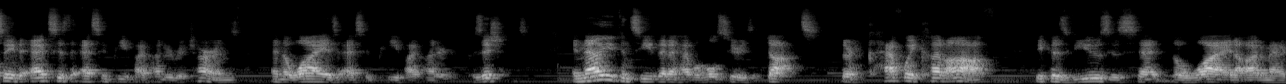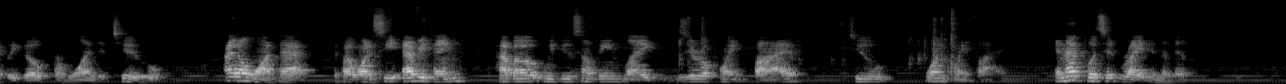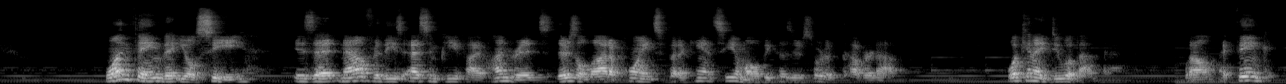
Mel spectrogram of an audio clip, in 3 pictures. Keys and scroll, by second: 19.6-20.6 typing, 20.8 Tab, 21.2 Tab, 21.7-22.7 typing, 25.1-25.9 typing.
